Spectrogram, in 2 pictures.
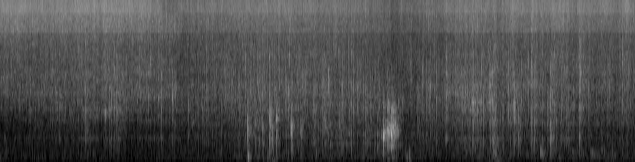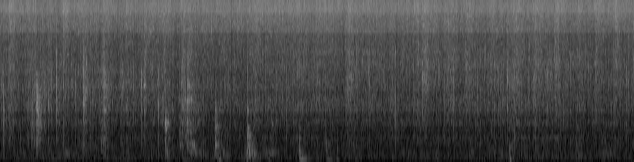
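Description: Rice stir-fried in a hot pan, a loud steady sizzle with irregular scraping and tossing knocks throughout, close up and without speech.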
